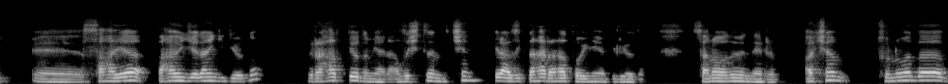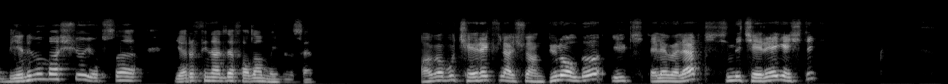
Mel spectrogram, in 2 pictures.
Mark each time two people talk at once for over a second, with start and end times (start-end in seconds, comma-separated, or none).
none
